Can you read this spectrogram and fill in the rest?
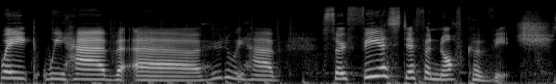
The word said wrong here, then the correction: Stevanovic: Is that how I say her name? – Stefanovic. Stef- no, no St- Stevanovic. Ah, there you go. – Because it's the emphasis that wasn't like Karl Stefanovic's last name, because that's been Aussieified.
